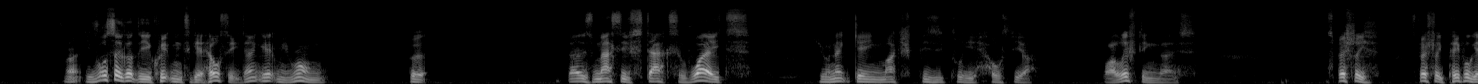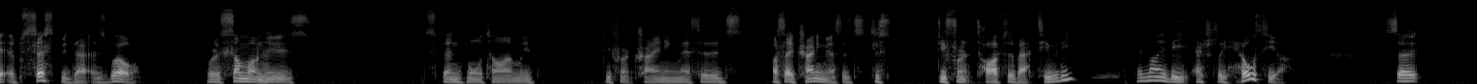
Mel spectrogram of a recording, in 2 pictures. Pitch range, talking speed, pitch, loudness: 100-140 Hz, 120 wpm, 110 Hz, -33 LUFS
